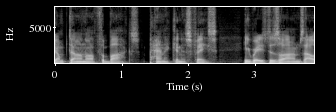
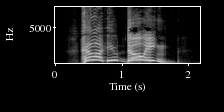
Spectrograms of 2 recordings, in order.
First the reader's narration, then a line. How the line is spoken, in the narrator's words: Borkin screamed at her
